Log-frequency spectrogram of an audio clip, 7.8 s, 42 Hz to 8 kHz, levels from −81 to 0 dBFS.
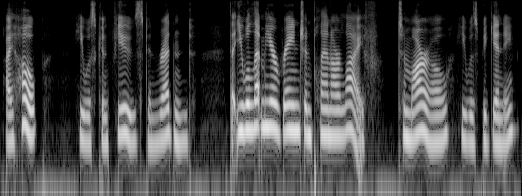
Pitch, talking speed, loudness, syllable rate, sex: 205 Hz, 145 wpm, -18 LUFS, 5.0 syllables/s, female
